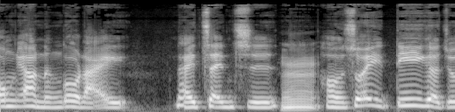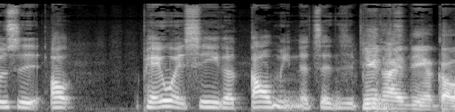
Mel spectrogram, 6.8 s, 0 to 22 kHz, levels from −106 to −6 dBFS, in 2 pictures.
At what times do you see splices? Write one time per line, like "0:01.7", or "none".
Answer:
none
